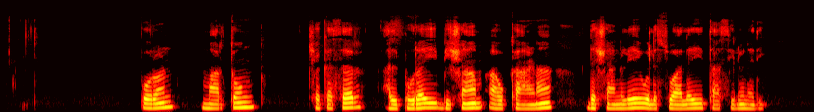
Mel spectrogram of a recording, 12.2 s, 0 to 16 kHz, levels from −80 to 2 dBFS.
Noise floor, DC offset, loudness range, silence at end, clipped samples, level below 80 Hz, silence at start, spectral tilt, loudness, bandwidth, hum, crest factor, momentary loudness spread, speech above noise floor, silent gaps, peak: -75 dBFS; under 0.1%; 3 LU; 0.8 s; under 0.1%; -72 dBFS; 2.1 s; -6.5 dB/octave; -24 LUFS; 9.2 kHz; none; 18 dB; 12 LU; 53 dB; none; -8 dBFS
